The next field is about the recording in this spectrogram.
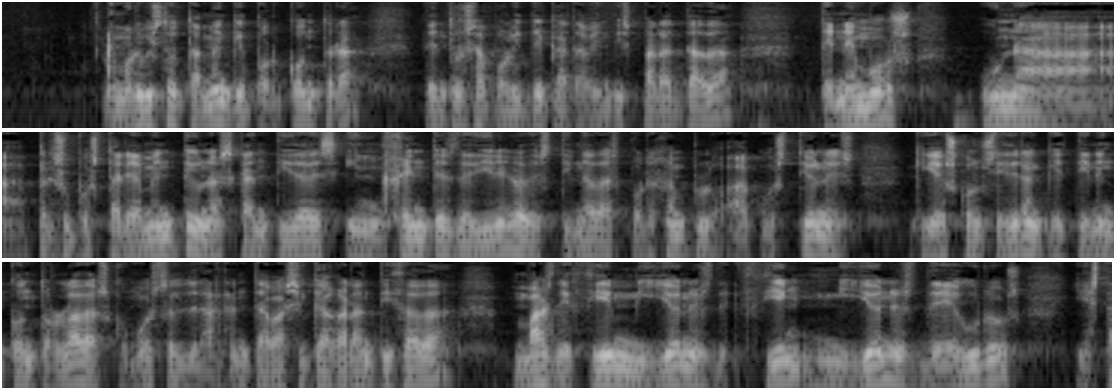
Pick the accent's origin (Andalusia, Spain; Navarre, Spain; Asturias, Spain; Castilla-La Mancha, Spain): Navarre, Spain; porque forma parte de nuestra identidad como navarros.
